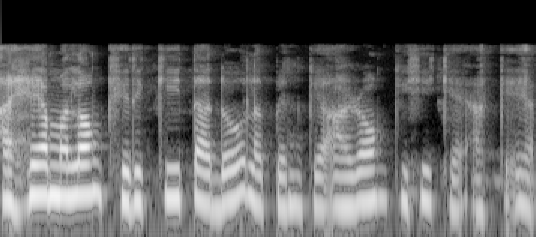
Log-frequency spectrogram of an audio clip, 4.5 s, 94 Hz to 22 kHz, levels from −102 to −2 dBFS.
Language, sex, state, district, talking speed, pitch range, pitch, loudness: Karbi, female, Assam, Karbi Anglong, 160 wpm, 195-230 Hz, 215 Hz, -17 LUFS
